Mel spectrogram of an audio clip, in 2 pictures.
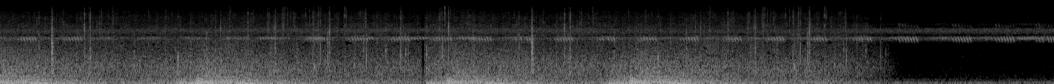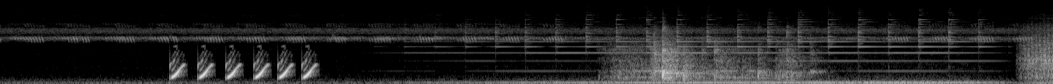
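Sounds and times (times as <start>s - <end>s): rain: 0.0s - 14.6s, 15.5s - 21.0s
cricket chirping: 0.0s - 21.0s
loud rising frog-like call: 12.2s - 13.8s.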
